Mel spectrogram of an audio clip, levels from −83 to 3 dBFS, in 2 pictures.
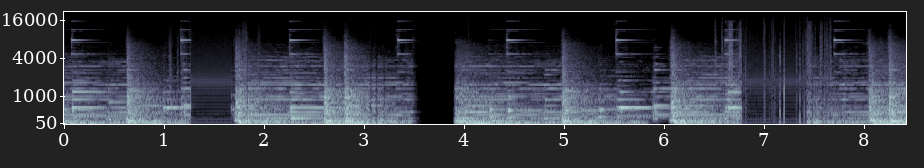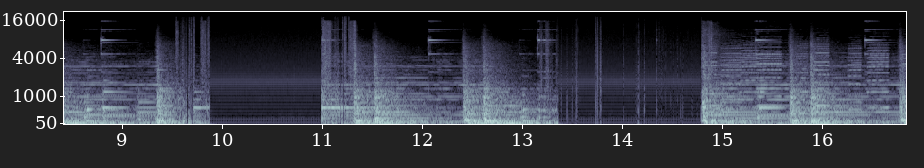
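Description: Right at 0.98 to 1.96 s there's an intermittent contact, a loose plug or cable opening up. The sound cuts out for about 0.41 s with crackle at both edges and just faint hiss in the gap.

Then three short concealed packet losses land close together at 3.05 to 3.09, 3.11 to 3.15 and 3.19 to 3.22 s. Each is about 20 ms that never arrived. The receiver papered over them by extending the last sound, so you hear quick smears or wobbles rather than holes.

At 3.48 to 3.92 s the sound stretches into a fading buzz or hiss, then goes silent for about 0.33 s before returning with roughly 0.42 s missing. That's likely a long network dropout.

The intermittent contact comes back three more times, each opening longer: 6.51 to 7.67 s (about 0.65 s open), 9.54 to 11.34 s (about 1.12 s) and 13.18 to 14.97 s (about 1.44 s). Each has the same crackly edges around a hissy gap.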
